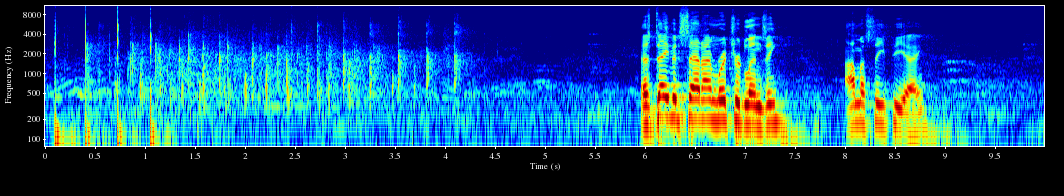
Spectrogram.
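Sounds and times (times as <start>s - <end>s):
small group of attendees clapping at a retirement planning seminar: 0.0s - 4.6s
faint murmur of voices: 0.0s - 9.9s
speech: 6.0s - 9.0s.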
